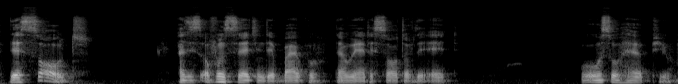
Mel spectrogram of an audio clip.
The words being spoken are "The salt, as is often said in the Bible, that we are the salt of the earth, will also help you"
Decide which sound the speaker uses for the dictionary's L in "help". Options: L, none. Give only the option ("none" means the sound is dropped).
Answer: L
